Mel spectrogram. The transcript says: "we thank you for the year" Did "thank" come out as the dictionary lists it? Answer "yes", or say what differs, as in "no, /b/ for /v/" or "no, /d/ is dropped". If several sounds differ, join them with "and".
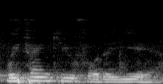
yes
